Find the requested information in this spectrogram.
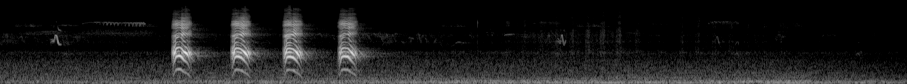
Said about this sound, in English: in comes the sound of crows squawking in the trees and perching on telephone poles nearby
